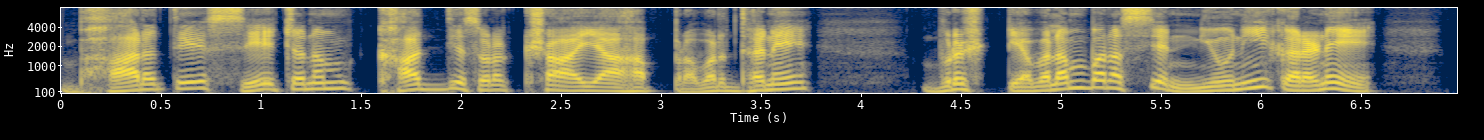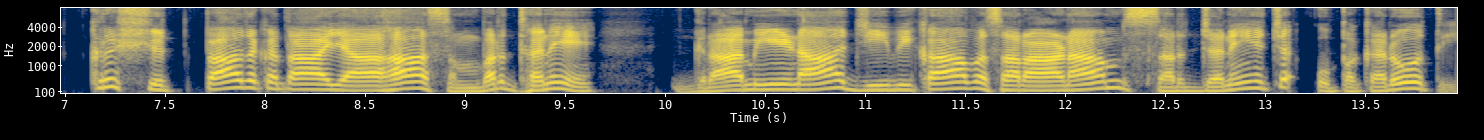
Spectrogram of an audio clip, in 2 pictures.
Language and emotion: Sanskrit, neutral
